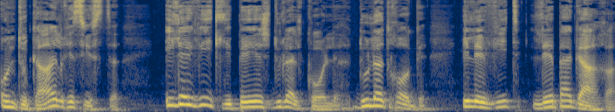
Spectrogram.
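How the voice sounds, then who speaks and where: This man's dark, mellow voice sits fairly high for a man, with vocal fry, very wide pitch swings and a fairly slow pace. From Syria. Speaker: podcast co-host. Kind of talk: scripted narration.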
